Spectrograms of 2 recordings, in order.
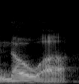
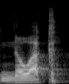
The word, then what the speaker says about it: Noah: Listen to the way I just said that, Noah. Does anybody know how that's spelled in the Hebrew? Because even when I spell it, people still think it's Noach or Noach.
